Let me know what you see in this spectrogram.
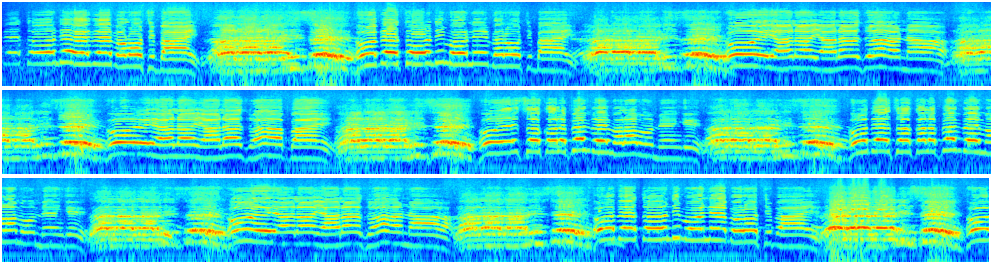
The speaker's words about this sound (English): this is one of the songs we heard as the elephants were being ridden down to the Napoco River for their evening bath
